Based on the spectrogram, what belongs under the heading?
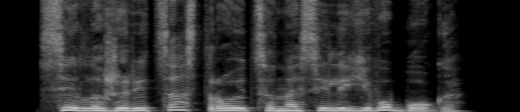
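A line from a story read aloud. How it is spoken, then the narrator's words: Sharp reply. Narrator (Russian): резко ответила Шамхет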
